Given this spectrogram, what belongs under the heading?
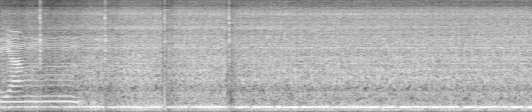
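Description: A carburetor car engine idles while its timing is adjusted, a steady low hum with a brief tonal whine at the start and faint clicks, close and continuous.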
